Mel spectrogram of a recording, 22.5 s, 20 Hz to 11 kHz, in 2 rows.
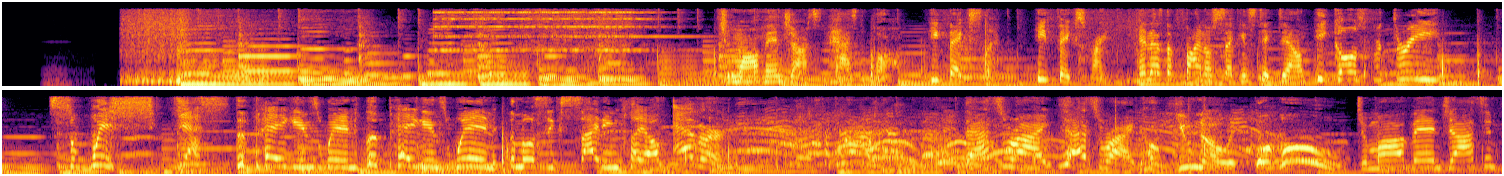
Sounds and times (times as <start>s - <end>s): Music: 0.3s - 22.5s
Speech: 5.4s - 10.8s, 11.6s - 16.8s, 18.3s - 22.5s.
